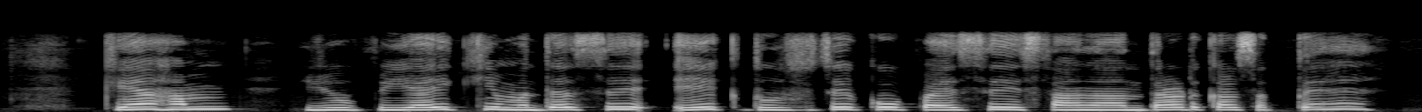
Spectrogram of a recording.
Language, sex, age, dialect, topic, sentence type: Hindi, female, 18-24, Awadhi Bundeli, banking, question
